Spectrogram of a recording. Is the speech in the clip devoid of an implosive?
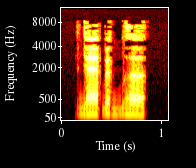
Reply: no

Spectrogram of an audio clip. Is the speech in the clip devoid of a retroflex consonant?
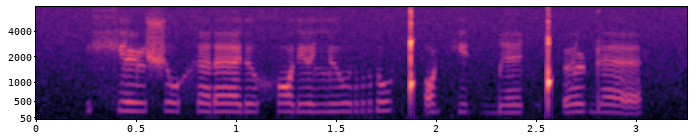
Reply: no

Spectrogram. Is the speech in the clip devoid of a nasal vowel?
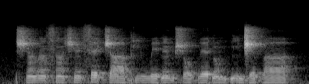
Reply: no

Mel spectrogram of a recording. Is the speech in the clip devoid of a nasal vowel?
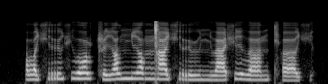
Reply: yes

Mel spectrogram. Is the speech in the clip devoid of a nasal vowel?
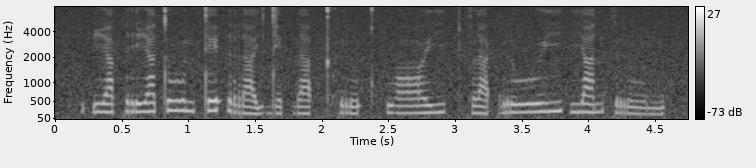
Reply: yes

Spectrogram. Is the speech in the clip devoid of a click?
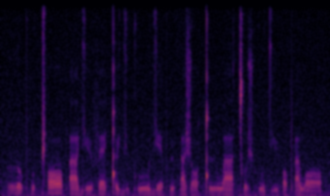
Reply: no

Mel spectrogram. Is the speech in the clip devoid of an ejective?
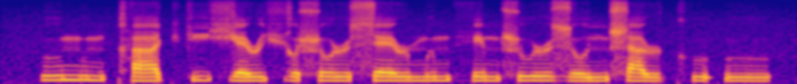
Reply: no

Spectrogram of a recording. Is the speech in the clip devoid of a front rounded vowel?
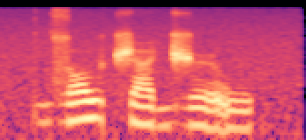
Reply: no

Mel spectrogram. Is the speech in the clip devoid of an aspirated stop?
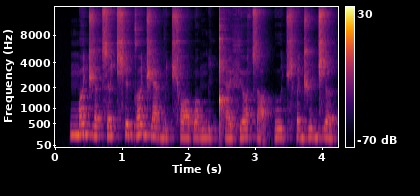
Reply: no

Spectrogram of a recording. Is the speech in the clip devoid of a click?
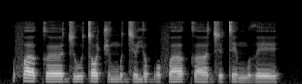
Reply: yes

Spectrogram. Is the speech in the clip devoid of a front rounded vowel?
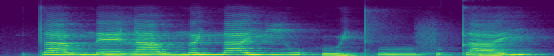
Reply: yes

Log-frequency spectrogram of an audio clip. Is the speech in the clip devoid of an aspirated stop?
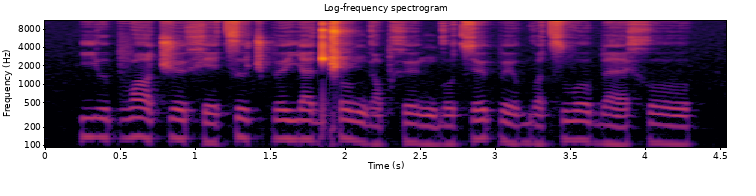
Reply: yes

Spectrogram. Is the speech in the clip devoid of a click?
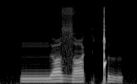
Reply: no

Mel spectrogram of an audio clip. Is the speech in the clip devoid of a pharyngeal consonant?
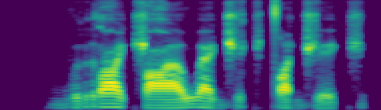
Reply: no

